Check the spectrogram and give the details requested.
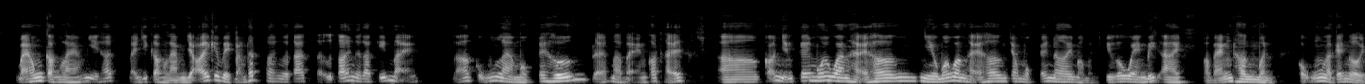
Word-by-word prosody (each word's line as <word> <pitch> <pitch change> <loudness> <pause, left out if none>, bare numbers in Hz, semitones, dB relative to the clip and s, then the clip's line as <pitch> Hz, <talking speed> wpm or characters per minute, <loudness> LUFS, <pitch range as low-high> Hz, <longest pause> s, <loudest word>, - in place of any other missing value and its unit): bạn - - +2
hông 165 +5 +4
cần 115 -6 +1
làm 105 +2 -3
cái 155 - 0
gì - - -7
hết, 155 +4 -8
bạn 105 - -7
chỉ - - -3
cần 105 - -3
làm 100 +1 -1
giỏi 135 +11 +3
cái 195 +1 +1
việc - - +2
bạn - - -7
thích 190 +1 0
thôi, 145 -3 -7
người 125 -2 -6
ta 135 - 0
tự - - -14
tới 145 +4 +2
người 160 -5 -2
ta 135 - -1
kiếm 165 +4 0
bạn. 125 -8 -5 0.4
Đó 165 - -3
cũng 170 +3 -3
là 140 -7 +2
một 100 -2 -3
cái 145 - -2
hướng 165 +11 +5
để - - -5
mà - - -4
bạn 105 +1 -8
có 150 - -3
thể, 165 - 0 0.3
ờ, 115 +1 -1
có - - -3
những 305 -2 +1
cái 170 -9 0
mối 175 +1 +4
quan 165 -5 +6
hệ 120 -5 +1
hơn, 155 +6 +3
nhiều 135 -6 +3
mối 145 +5 +4
quan 170 -3 +5
hệ 125 - -2
hơn 140 +4 0
trong 140 -2 -5
một 125 - -7
cái 145 - -4
nơi 125 -5 +1
mà 105 -3 -5
mình 90 -2 -16
chưa 115 - -2
có 130 - 0
quen 125 -5 +2
biết - - +1
ai, 105 -2 -1 0.2
mà 90 - -6
bản 100 - +1
thân 125 -4 +3
mình 100 -4 0 0.2
cũng 160 +2 0
là 155 - +3
cái 125 - -1
người 110 -9 +1
135 Hz, 300 wpm, -22 LUFS, 110-160 Hz, 0.4 s, quan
